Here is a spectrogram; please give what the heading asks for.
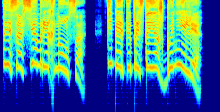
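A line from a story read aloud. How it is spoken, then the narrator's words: Female exclamation, rushing. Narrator (Russian): Воскликнула она, бросаясь к нему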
